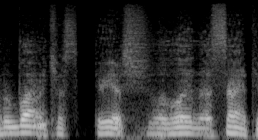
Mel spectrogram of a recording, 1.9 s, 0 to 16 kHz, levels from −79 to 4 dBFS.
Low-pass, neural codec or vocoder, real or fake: 14.4 kHz; codec, 44.1 kHz, 0.9 kbps, DAC; fake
